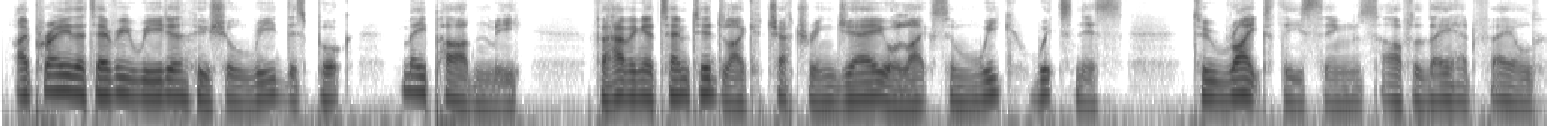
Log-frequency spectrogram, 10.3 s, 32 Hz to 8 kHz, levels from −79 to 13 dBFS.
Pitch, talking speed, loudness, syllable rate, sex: 105 Hz, 190 wpm, -21 LUFS, 5.4 syllables/s, male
